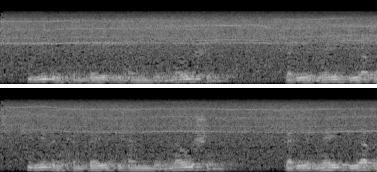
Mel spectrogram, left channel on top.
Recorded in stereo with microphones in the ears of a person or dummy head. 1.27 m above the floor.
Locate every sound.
0.2 s a man speaking: 85° right, 2.0 m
